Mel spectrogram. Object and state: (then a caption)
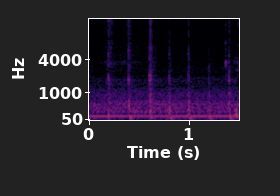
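Baked-through cinnamon buns, hollow sound. Fingers tap on the tops of golden-brown cinnamon buns after 40 minutes in the oven, giving soft, dull, low taps at a steady pace over a faint hum. The buns sound hollow, showing they are baked through and done.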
